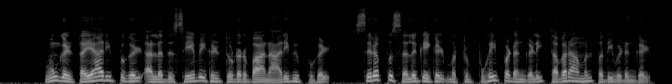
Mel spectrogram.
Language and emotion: Tamil, neutral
